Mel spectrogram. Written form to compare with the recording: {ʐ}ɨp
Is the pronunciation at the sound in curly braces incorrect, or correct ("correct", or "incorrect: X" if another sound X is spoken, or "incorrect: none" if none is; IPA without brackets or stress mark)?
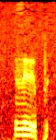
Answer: incorrect: ð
